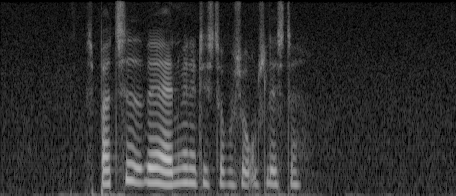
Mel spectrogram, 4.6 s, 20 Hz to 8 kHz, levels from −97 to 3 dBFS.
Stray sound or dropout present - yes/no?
no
